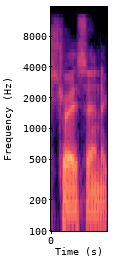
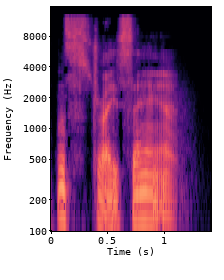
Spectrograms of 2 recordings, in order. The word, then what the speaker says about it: Streisand: I don't see that movie getting made because I don't see Barbara Streisand agreeing to that at that time. – Because John Peters was busy teaching people how to say her name. – Streisand.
